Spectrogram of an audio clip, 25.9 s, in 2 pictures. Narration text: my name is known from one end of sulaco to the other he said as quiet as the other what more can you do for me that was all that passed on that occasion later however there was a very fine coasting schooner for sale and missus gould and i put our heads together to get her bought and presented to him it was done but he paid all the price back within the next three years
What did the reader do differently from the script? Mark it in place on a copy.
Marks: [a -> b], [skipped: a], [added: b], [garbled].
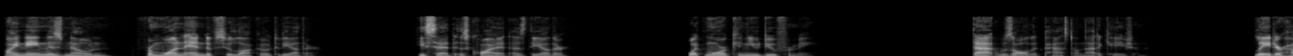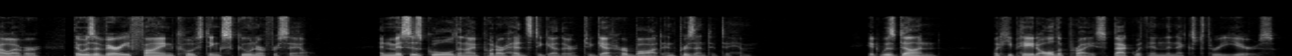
my name is known from one end of sulaco to the other he said as quiet as the other what more can you do for me that was all that passed on that occasion later however there was a very fine coasting schooner for sale and missus gould and i put our heads together to get her bought and presented to him it was done but he paid all the price back within the next three years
